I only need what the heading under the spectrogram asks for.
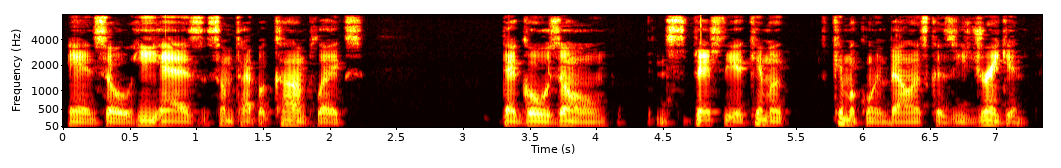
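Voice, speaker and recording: A man's voice: deep voice, fairly even intonation, normal speed, pushed and bright. A man giving blunt, slangy, casual commentary with strong opinions. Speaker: video commentator. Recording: echoey room, slightly dull sound.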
